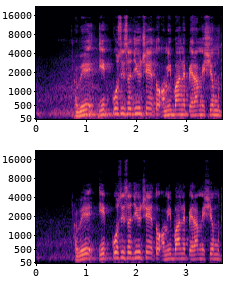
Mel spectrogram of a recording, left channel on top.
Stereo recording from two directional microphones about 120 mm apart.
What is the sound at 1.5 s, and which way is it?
Speech, 50° right (ahead or behind).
